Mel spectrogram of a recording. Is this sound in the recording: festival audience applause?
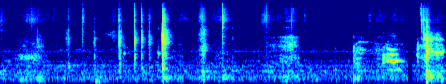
no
